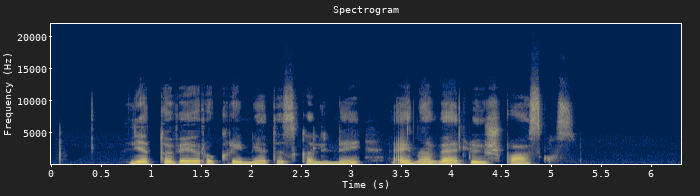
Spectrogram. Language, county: Lithuanian, Marijampolė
